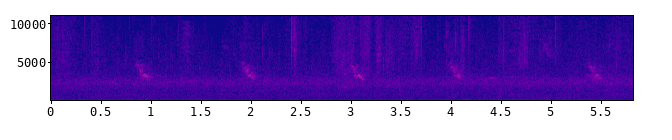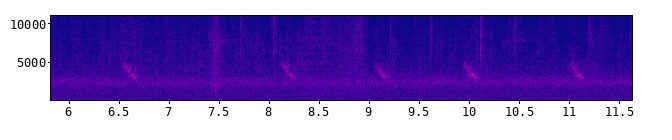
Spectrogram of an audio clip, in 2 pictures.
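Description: A bird calling over and over, a short falling chirp about once a second, over a steady low rumble.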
